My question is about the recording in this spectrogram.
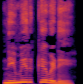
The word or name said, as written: ನಿಮಿರ್ಕೆವಡೆ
